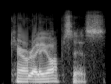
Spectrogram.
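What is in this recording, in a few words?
"caryopsis", American English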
